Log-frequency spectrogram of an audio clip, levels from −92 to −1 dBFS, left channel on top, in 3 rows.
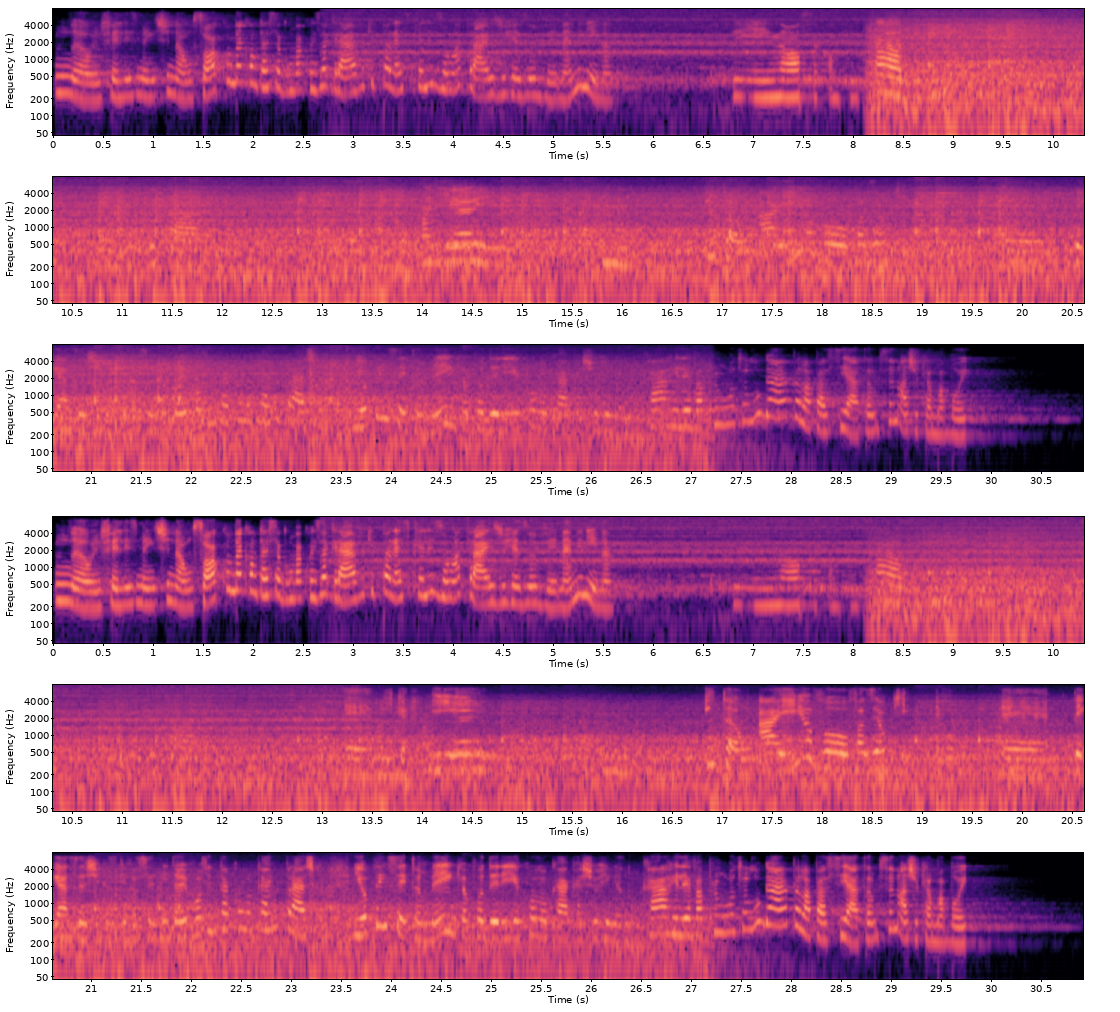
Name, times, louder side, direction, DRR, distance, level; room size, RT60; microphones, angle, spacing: voice 1, 0.0-5.6 13.2-14.7 16.8-19.3 19.8-20.3 20.5-29.7, right 5 dB, 40° right, 17 dB, 0.5 m, -27 dB
sound 1, 2.6-13.4, right 2 dB, 90° right, 4.1 m, -38 dB
voice 2, 6.8-9.0 10.7-12.0 13.9-15.0 15.8-16.2, left 6 dB, 80° left, 19 dB, 0.5 m, -29 dB
Train, 8.1-27.2, left 3 dB, 45° left, 1.1 m, -28 dB
22.5 x 19.5 x 8.7 m, 2.8 s
head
